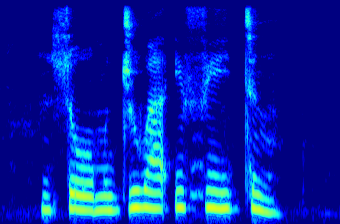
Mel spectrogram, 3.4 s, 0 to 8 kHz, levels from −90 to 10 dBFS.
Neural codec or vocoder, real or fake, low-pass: vocoder, 44.1 kHz, 80 mel bands, Vocos; fake; 7.2 kHz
